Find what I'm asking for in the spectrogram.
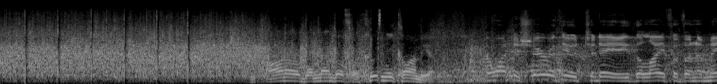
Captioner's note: applause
